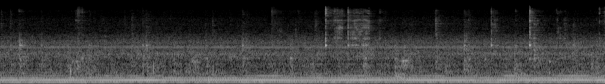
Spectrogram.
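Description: Samsung Ecobubble 8 kg front-load washing machine tumbling laundry in its drum: a steady motor hum with scattered light clicks and taps, a couple louder about three and five seconds in.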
